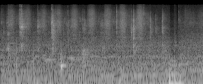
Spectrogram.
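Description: Pump-spray bottle of face sunscreen mist being sprayed onto a face in a quick series of short hissing spritzes. A short low thump comes about three and a half seconds in and is the loudest sound.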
